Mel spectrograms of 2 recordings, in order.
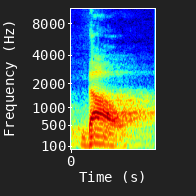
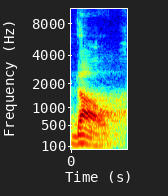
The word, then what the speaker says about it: thou: होता है, इसको आर्केइक इंग्लिश में कहते हैं THOU, दाओ। कैसे प्रोनाउंस करते हैं? दाओ।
